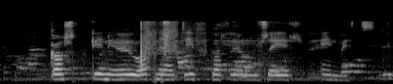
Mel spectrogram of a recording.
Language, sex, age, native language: Icelandic, male, 11, Icelandic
